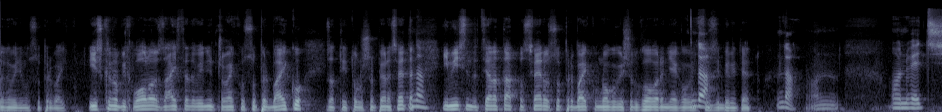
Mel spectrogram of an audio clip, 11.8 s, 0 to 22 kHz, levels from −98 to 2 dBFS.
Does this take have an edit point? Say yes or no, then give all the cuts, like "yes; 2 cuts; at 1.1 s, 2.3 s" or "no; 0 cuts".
yes; 2 cuts; at 4.1 s, 10.1 s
